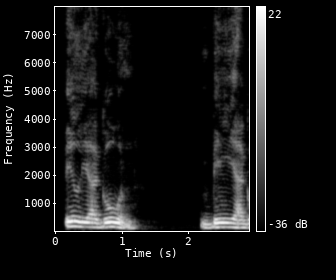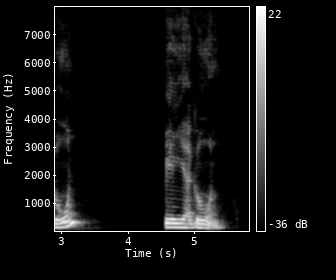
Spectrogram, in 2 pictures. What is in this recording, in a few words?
"bilyaguwin-", Dhurga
